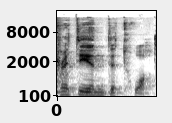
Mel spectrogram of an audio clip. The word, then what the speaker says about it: Chrétien de Troyes: Chrétien de Troyes. – Troyes. Yeah. You've got to simultaneously, like, you've got to, like, roll the R a little bit. – Okay. Chrétien de Troyes.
